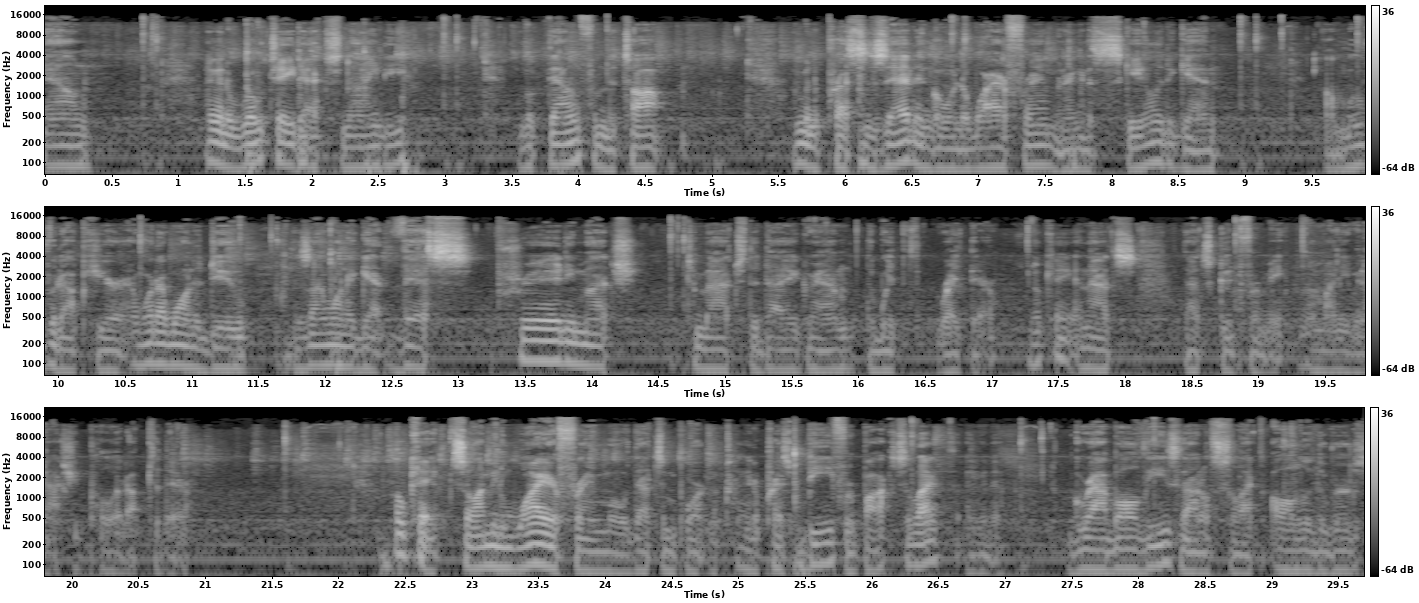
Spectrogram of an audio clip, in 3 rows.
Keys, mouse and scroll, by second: 1.5 r, 3.9 KP_7, 4.7-6.1 scroll up 7, 6.1 z, 7.7 s, 9.8 click, 10.9-11.4 scroll up 3, 11.4 shift+middle click, 12.1 s, 17.5-18.8 scroll down 2, 18.8 click, 22.4 alt+a, 25.4 b, 28.1 middle click.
